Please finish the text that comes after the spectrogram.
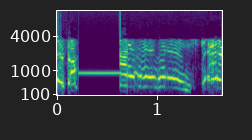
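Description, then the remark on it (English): A single steady electronic phone dialing tone beeps clearly for under half a second, sandwiched between bursts of animated talking. “I'm calling them right now.”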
